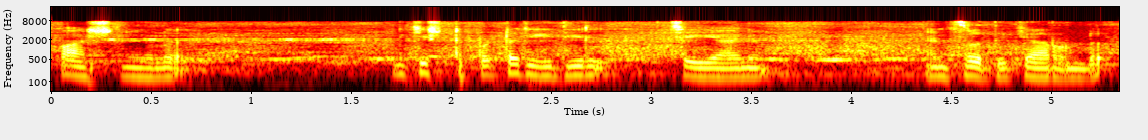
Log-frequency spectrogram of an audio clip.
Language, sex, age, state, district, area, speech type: Malayalam, female, 45-60, Kerala, Idukki, rural, spontaneous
